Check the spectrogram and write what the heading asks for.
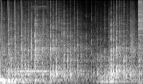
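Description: Recorded experimental percussion music: two drum kits played in dense, rapid strikes over a low rumble, with brief held tones mixed in from reworked dub-plate material.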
